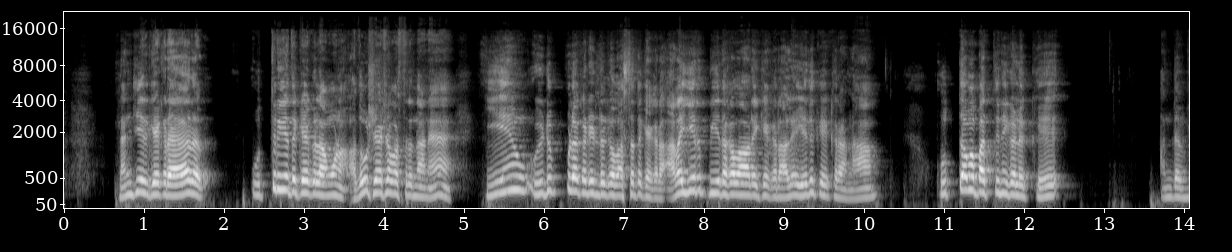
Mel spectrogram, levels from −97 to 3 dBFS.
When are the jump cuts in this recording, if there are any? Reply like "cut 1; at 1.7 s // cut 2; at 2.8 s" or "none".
none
